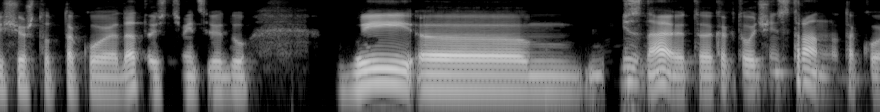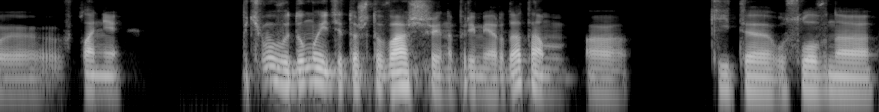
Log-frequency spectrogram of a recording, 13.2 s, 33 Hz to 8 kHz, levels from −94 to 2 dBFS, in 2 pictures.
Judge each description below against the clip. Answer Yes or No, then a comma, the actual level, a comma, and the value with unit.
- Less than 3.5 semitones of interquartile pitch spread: Yes, average, 2.7 semitones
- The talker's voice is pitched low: Yes, low, 100 Hz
